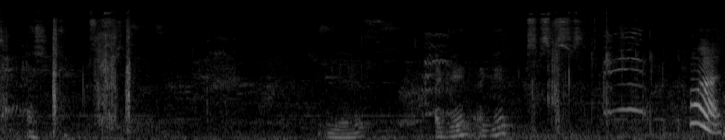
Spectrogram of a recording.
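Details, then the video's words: Tuxedo cat in Morocco, angry at being picked up, gives drawn-out wavering meows and a sharp rising cry at the end, amid a woman's speech and handling noises indoors. "Tuxedo cat gets angry when my husband picks him up."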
